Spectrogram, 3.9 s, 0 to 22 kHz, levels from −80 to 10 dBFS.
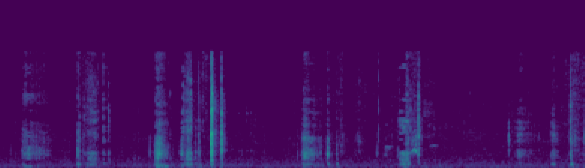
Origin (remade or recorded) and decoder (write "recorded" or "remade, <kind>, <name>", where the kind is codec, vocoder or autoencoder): recorded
